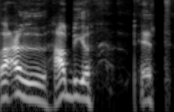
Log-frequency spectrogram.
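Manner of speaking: put-on Austrian voice. Trying out a voice for a story line: put-on Austrian accent. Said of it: "so the Austrian voice".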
